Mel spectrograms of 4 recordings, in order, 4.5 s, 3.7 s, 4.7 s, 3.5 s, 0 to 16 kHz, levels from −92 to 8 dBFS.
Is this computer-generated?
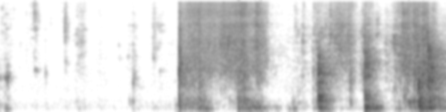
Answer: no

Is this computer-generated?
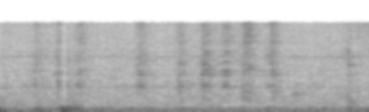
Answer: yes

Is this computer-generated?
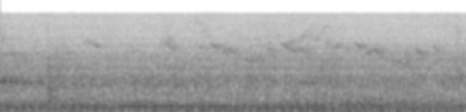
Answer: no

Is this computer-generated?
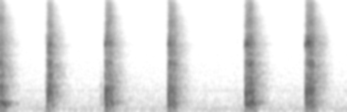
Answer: no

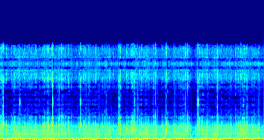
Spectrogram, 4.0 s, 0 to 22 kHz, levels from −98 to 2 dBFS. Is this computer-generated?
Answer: no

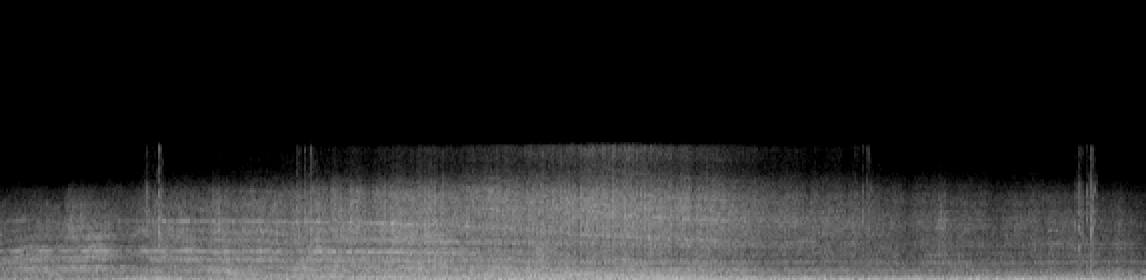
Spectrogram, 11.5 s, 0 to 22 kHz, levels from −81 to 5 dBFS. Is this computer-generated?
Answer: no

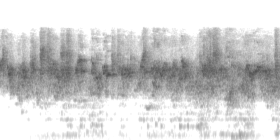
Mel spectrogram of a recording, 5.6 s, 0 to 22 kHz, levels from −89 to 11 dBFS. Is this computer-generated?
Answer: no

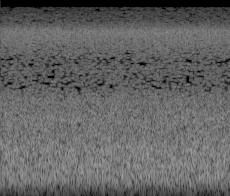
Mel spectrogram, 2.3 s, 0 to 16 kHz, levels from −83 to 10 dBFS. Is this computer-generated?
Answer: no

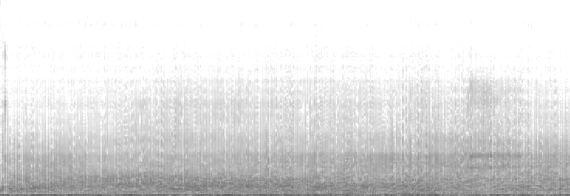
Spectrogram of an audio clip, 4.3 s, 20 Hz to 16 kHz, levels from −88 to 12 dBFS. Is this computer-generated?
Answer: yes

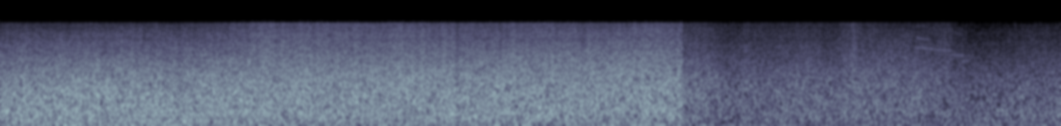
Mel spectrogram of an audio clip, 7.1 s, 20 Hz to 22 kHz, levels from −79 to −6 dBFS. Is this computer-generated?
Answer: no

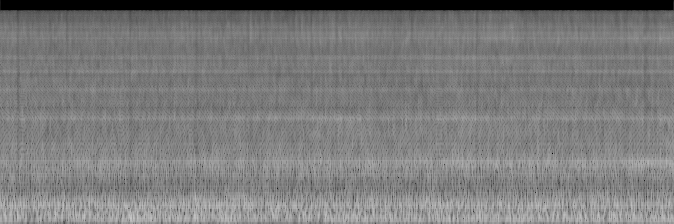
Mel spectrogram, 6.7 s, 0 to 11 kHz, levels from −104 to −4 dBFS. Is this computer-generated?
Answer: yes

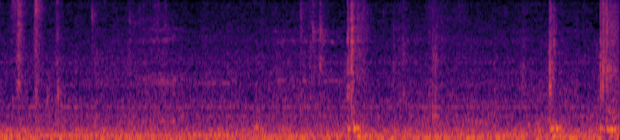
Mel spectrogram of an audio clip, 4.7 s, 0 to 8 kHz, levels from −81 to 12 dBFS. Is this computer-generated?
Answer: no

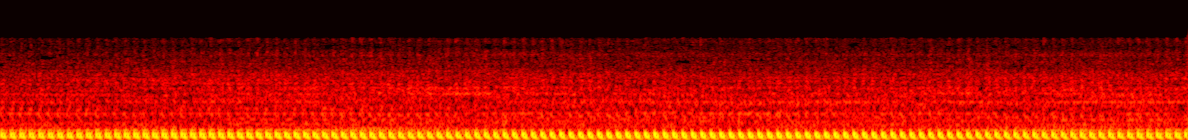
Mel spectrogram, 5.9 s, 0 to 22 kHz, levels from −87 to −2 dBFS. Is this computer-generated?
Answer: no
